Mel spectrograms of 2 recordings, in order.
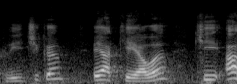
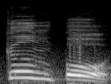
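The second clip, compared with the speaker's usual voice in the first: "campo" loud, first syllable drawn out; stressed nasal syllable; 9 dB louder than usual. Shown as a demonstration. Teacher showing a nasal tonic, "campo" loud with long "cam". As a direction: punch and hold the "cam" of "campo". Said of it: "sílaba tônica nasal".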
